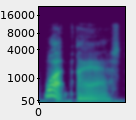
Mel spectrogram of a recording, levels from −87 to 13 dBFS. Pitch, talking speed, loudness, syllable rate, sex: 120 Hz, 205 wpm, -20 LUFS, 6.0 syllables/s, male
